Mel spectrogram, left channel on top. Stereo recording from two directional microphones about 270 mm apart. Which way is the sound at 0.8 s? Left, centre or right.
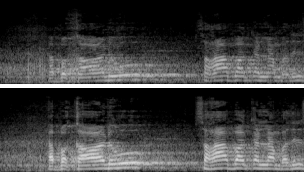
Right.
